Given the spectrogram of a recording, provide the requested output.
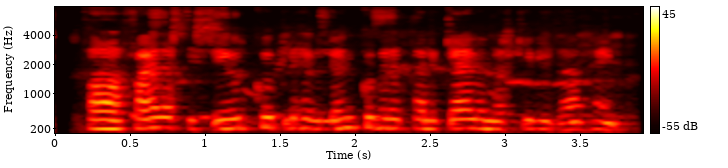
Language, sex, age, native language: Icelandic, female, 40-49, Icelandic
